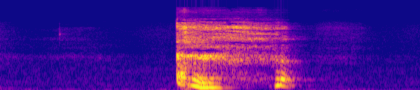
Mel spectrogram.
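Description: A woman clearing her throat once about a second in, a short, sudden, cough-like burst lasting about half a second.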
